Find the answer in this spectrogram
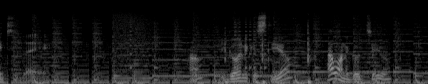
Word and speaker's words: Castillo: It's Castillo. It's not Castello. Like, that's how I would prefer to pronounce it anyway, but you know.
